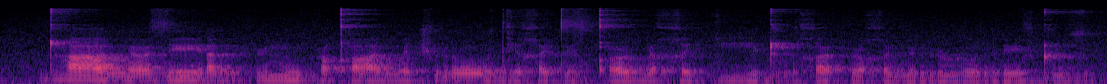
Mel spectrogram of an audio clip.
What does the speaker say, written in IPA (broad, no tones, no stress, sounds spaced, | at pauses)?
ɖʱ aː lː ɐː z eː ɾ a r h ʉ n u h ɵ qʼ aː lː ɐ t͡ʃ r oː d iː χ e t ɨ z qʼ u lː ɨ χ i k iː ɖ ɨ r χ ɐː h ɵ χ ɨ n ɵ r ɹ o r ɾ eː z ɖ u z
